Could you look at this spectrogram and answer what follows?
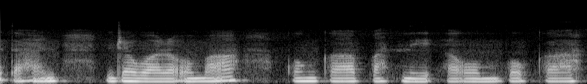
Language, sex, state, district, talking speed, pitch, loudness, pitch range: Mizo, female, Mizoram, Aizawl, 135 wpm, 145 Hz, -14 LUFS, 140-150 Hz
